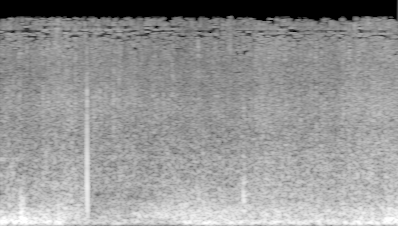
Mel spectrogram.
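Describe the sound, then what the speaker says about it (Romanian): Hailstorm in the desert of the United Arab Emirates: a dense, steady roar of falling ice and rain with one sharp crack near the start, continuous and fairly loud for four seconds, no voices. "a fost furtună cu grindină în deșertul din Emiratele Arabe Unite"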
